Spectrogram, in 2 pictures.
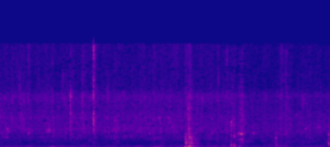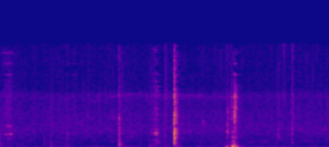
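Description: A fire crackles under a pot.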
